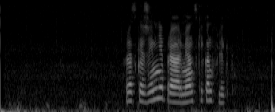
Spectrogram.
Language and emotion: Russian, neutral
